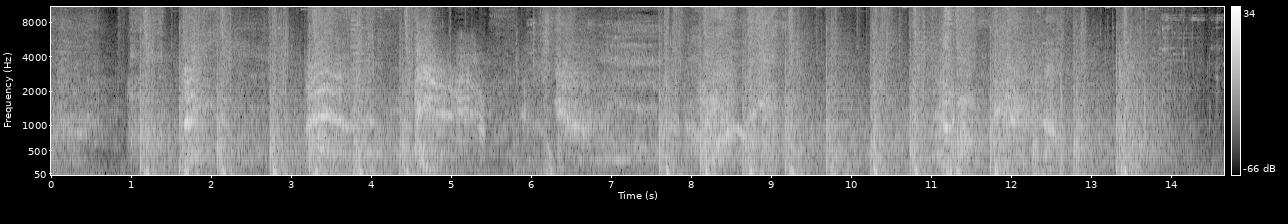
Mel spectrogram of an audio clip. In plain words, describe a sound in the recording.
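Gunshots fire sharply in quick bursts.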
